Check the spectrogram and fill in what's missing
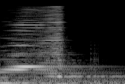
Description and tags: The sound of a Samurai narrowly missing your jugular vein with his katana in slow motion.
glitch, reaktor, idm, electronic, sweep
